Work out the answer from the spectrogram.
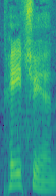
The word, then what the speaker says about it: Patreon: Or is it Patreon? I think it's Patreon.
